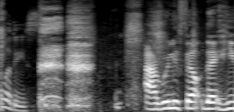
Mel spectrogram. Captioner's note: sobbing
